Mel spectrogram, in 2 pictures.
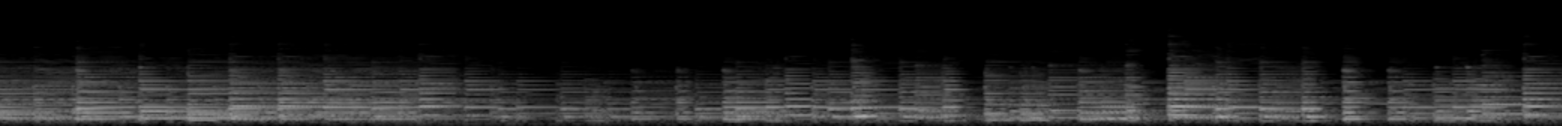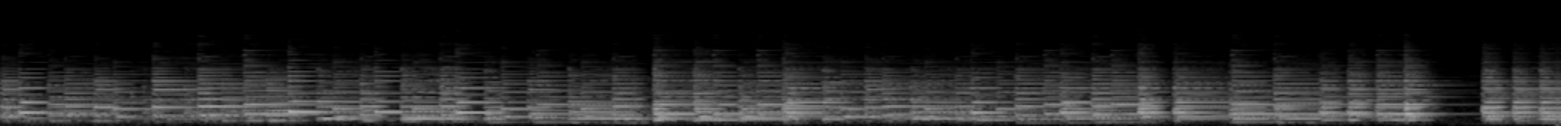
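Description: Solo Baldwin grand piano playing a tune, with chords and melody notes in a continuous flow.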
